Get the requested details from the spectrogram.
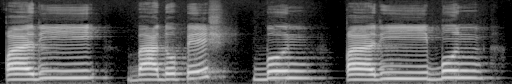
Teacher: करीबुन, क़ाफ़ ज़बर क़ा, रा या ज़ेर री। अब यहाँ पर रा के नीचे ज़ेर है, तो इस रा को हम बारीक रखते हुए पढ़ेंगे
